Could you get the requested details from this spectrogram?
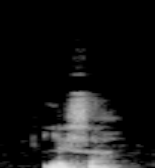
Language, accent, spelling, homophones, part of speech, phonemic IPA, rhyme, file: English, Southern England, Lyssa, lyssa, proper noun, /ˈlɪsə/, -ɪsə, LL-Q1860 (eng)-Lyssa.wav
- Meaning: A female given name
